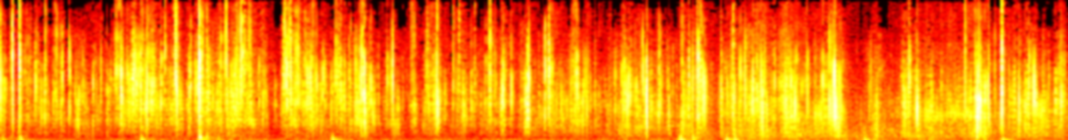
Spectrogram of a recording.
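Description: Handfuls of small round wooden beads are held and poured from both hands, then fingertips rub the pile of beads. The result is a dense stream of quick, bright clicks and rattling with a crisp, crinkly texture and almost no low end, rising and falling in loudness throughout.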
